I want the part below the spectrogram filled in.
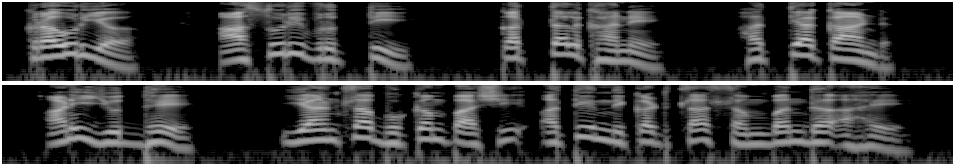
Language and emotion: Marathi, neutral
